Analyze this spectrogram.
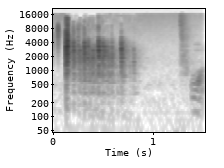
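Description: Special hand-painted dice tumble across a hard surface in a quick burst of sharp clicks and bright rattling, dying away within a second before a voice briefly starts.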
